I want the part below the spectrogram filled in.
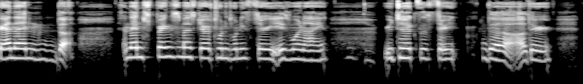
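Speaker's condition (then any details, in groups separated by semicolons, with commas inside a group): Cerebral palsy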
